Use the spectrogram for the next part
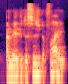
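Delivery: normal talking voice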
